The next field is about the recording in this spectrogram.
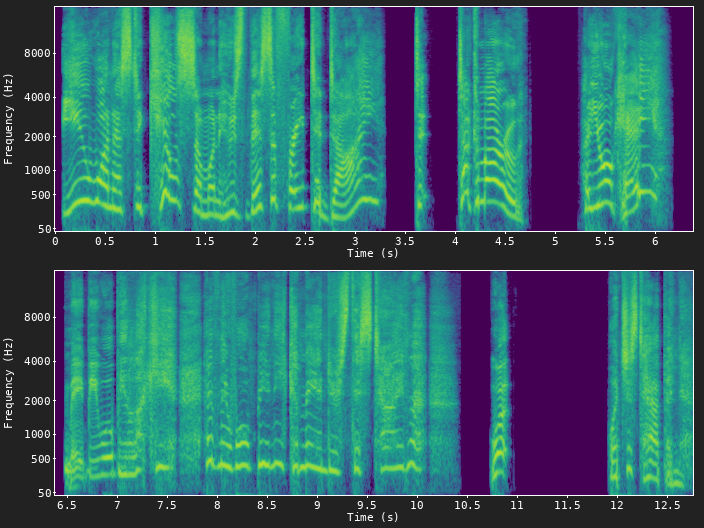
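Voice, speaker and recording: A man's voice: very high voice, big pitch swings, normal speed, long pauses, fairly bright tone, dry recording, studio quality, exaggerated voice. A man voicing a timid, self-loathing young male student fighter in an English video game, hesitant and stammering as he puts himself down. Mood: startled, worried.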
